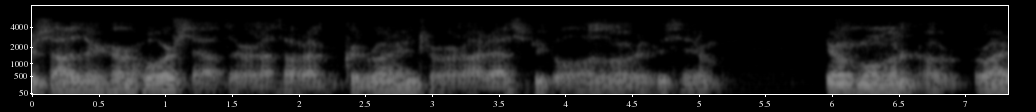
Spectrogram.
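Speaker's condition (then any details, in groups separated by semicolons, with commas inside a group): Tongue cancer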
